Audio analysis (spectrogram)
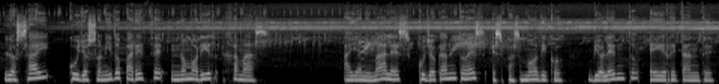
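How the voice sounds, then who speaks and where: Low-voiced woman narrating. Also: takes it slowly, a little mellow, slight background noise. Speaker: podcast host and narrator. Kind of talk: scripted essay narration.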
